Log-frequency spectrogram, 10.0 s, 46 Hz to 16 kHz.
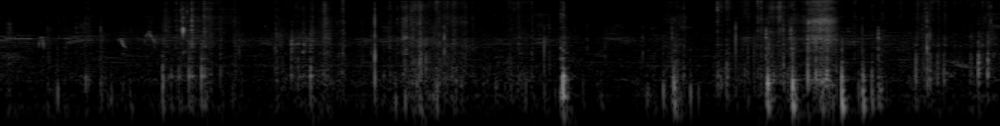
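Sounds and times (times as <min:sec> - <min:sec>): ducklings peeping: 0:00.0 - 0:03.4
ducklings tapping and scratching: 0:00.0 - 0:10.0.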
